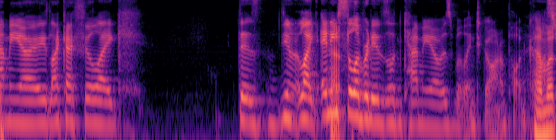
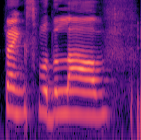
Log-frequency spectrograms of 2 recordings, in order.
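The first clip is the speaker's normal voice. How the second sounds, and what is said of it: Convincing imitation of another person's accent. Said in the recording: “That was my Tom Felton accent... I actually thought that was Tom Felton... You are very good at accents.”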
